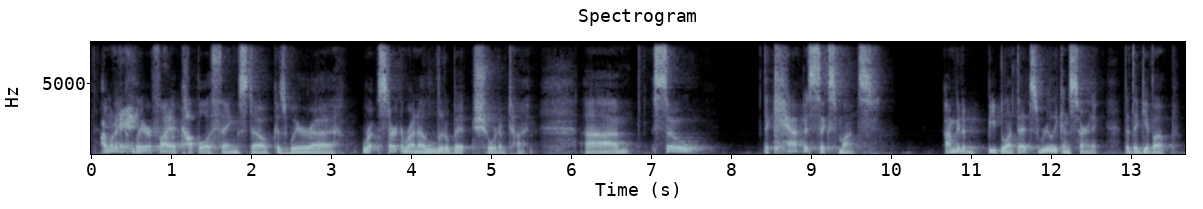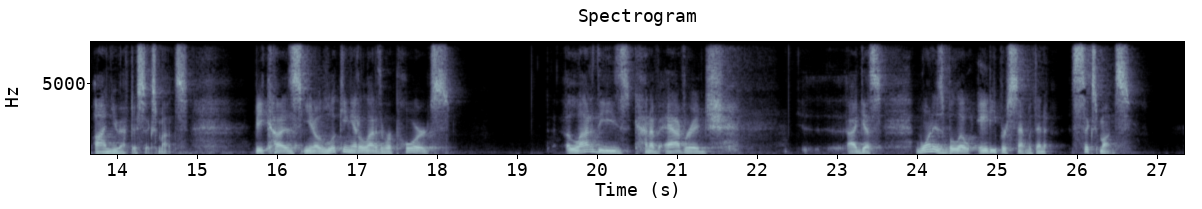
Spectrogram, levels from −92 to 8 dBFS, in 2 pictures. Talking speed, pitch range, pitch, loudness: 160 wpm, 105-135 Hz, 120 Hz, -20 LUFS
